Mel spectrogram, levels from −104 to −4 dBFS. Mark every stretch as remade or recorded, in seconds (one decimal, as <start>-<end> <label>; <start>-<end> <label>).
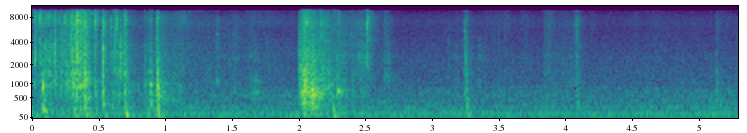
0.0-1.6 recorded; 1.6-2.3 remade; 2.3-5.3 recorded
